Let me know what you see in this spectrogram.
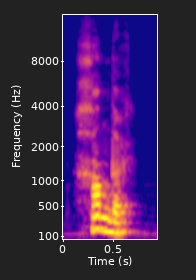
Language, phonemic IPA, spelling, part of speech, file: Dutch, /ˈɣɑndər/, gander, noun, Nl-gander.ogg
- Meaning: gander, male goose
